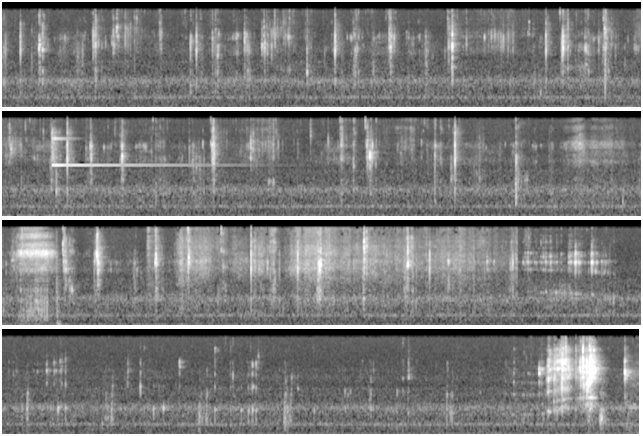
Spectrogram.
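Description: Close-miked chewing of smoked turkey leg meat: irregular wet mouth clicks and smacks, over a faint steady hum. Near the end, a short cluster of louder sounds as a glass of iced drink is drunk from.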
